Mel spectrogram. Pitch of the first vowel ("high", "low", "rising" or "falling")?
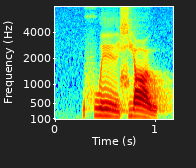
falling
